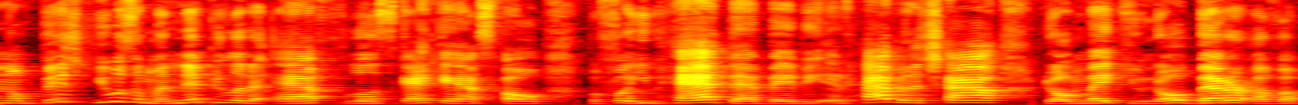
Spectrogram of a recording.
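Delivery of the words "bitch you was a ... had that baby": ordinary talk, nothing marked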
